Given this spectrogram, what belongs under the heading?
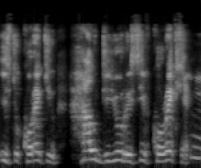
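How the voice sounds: Using a high pitch, a man talks with a Zimbabwean accent.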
